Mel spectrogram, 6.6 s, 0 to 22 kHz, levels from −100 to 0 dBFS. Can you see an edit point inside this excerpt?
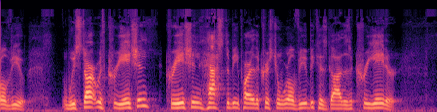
yes; 1 cut; at 2.4 s

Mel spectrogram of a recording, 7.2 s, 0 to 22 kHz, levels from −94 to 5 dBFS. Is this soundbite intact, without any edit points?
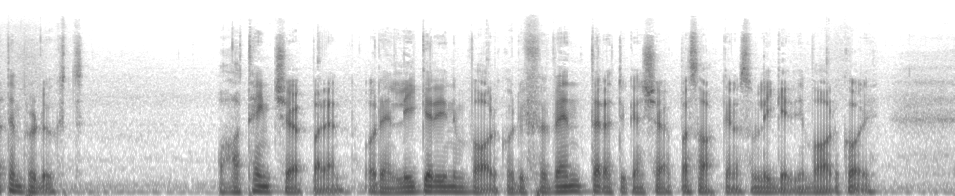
yes; 0 cuts

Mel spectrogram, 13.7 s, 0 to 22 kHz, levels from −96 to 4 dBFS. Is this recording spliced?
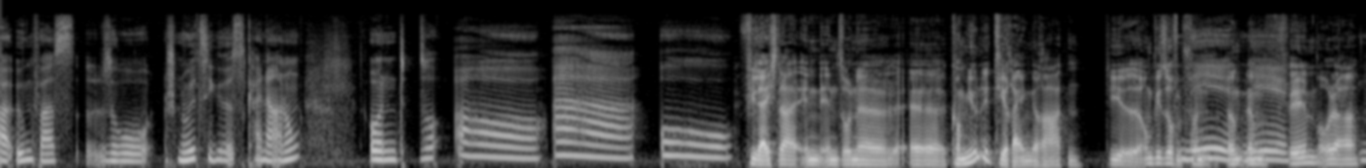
yes; 5 cuts; at 1.5 s, 4.2 s, 5.5 s, 7.8 s, 11.7 s

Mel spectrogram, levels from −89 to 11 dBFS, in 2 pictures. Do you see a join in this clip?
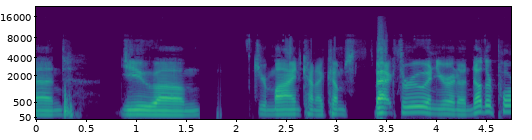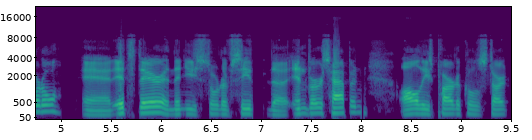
yes; 3 cuts; at 2.2 s, 5.1 s, 6.9 s

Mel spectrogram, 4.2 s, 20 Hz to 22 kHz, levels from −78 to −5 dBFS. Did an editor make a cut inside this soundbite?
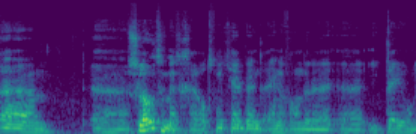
no; 0 cuts

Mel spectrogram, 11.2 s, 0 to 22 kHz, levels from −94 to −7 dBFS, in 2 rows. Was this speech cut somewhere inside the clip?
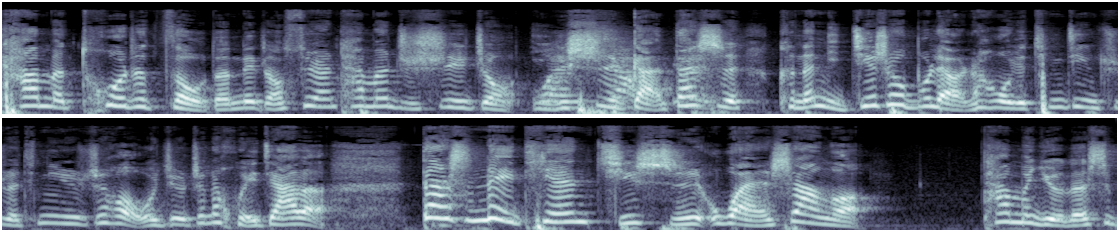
yes; 1 cut; at 3.4 s

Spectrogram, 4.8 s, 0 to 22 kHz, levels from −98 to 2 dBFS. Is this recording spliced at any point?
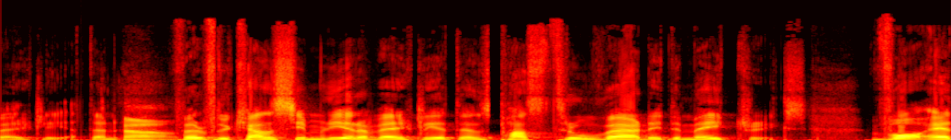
yes; 3 cuts; at 1.1 s, 2.4 s, 3.3 s

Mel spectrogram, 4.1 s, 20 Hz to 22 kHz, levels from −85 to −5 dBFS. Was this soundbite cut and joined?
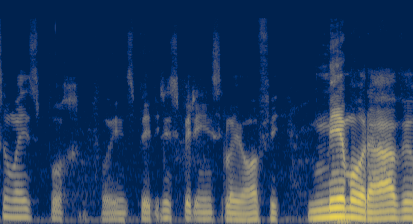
yes; 3 cuts; at 1.6 s, 2.2 s, 2.9 s

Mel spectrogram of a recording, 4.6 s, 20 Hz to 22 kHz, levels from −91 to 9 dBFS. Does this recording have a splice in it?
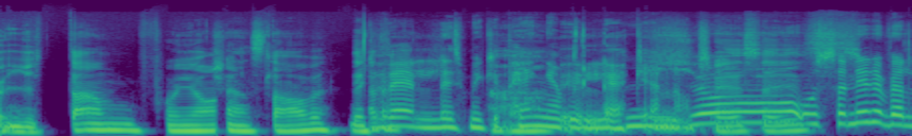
yes; 3 cuts; at 1.1 s, 1.8 s, 2.8 s

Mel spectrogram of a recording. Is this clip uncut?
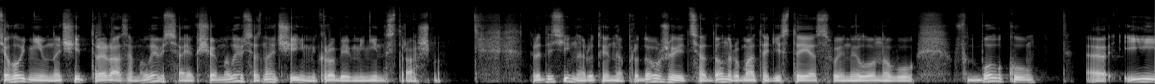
yes; 0 cuts

